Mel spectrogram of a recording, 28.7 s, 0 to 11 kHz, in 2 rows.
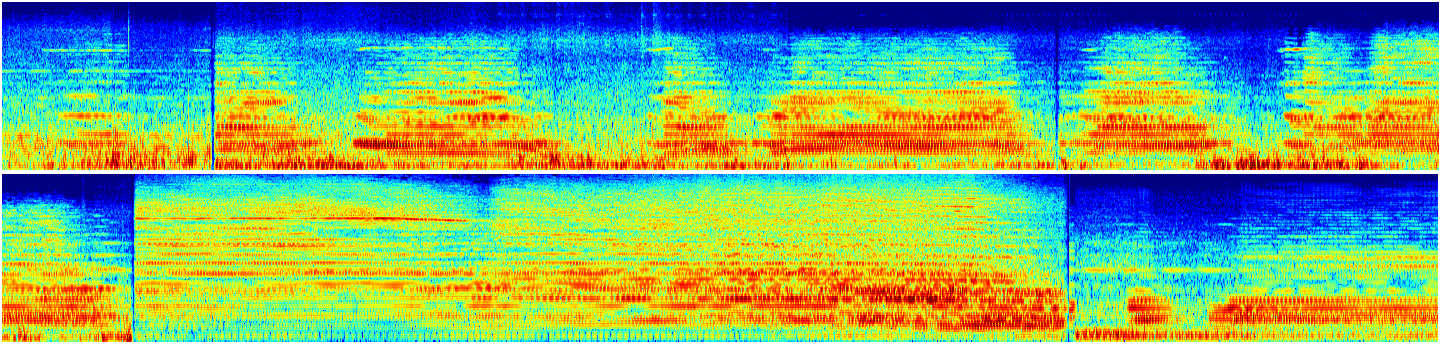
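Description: Metra F40PH diesel locomotive air horns sounding over the rumble of the train: a series of separate horn blasts, then one long blast held for about nine seconds, then shorter blasts again near the end.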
